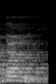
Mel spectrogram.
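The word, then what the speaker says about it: dumb: ये लिखा हमारा है अब बच्चे डब पढ़ देते हैं डब बी भी जोड़ लेते है लेकिन एम के बाद क्या आ रहा है बी तो यहां बी साइलेंट हो जाएगी इसे पढ़ा जाएगा डम और डम मींस होता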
